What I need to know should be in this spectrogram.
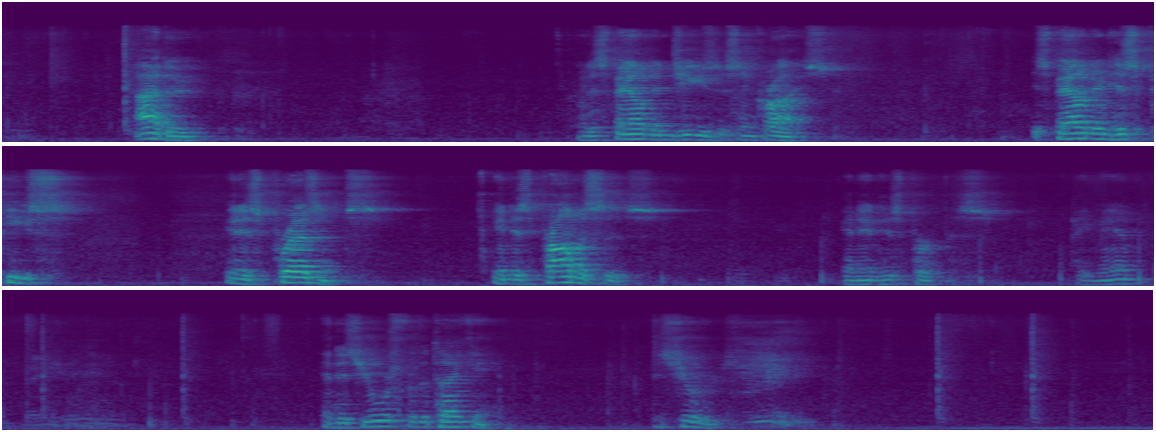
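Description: A middle-aged man speaks slowly and calmly through a microphone, with pauses, in an echoing hall.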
